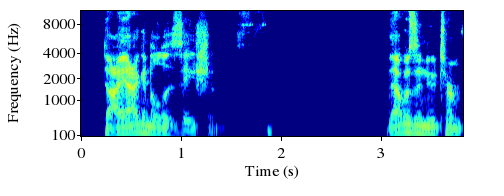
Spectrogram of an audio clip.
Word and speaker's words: diagonalization: Diagonalization.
